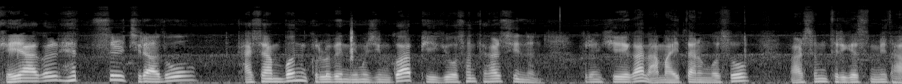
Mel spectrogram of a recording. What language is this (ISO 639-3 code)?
kor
